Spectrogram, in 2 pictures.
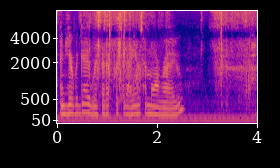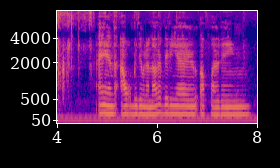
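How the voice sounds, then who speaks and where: A middle-aged woman with a Southern US accent, chatting casually and a little hoarse, in a rambling, friendly way. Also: deep voice, dark tone, slight background noise. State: slightly hoarse. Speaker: planner vlogger. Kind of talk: casual chat to camera.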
